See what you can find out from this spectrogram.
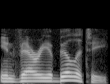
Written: invariability

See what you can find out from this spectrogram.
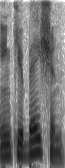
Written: incubation

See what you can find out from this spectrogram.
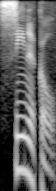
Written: scenical

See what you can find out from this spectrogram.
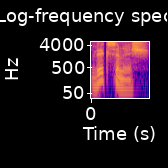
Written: vixenish

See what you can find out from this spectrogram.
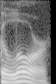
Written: galore

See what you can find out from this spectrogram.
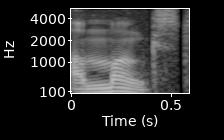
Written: amongst

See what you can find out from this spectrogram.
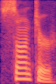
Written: saunter

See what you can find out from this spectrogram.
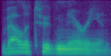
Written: valetudinarian

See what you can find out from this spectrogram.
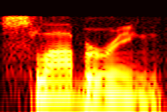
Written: slobbering

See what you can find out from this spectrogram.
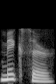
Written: mixer

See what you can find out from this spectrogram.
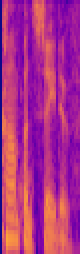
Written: compensative

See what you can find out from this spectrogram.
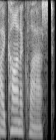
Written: iconoclast

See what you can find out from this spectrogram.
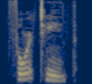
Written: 14th

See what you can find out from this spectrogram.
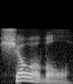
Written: showable

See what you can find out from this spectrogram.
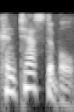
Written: contestable

